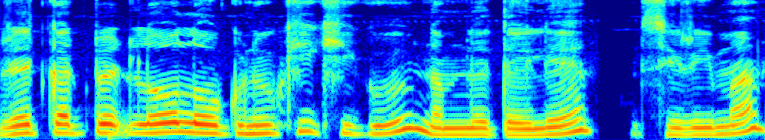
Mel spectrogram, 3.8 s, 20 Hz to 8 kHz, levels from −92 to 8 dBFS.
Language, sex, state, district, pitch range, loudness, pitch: Wancho, male, Arunachal Pradesh, Longding, 150-190 Hz, -15 LUFS, 175 Hz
